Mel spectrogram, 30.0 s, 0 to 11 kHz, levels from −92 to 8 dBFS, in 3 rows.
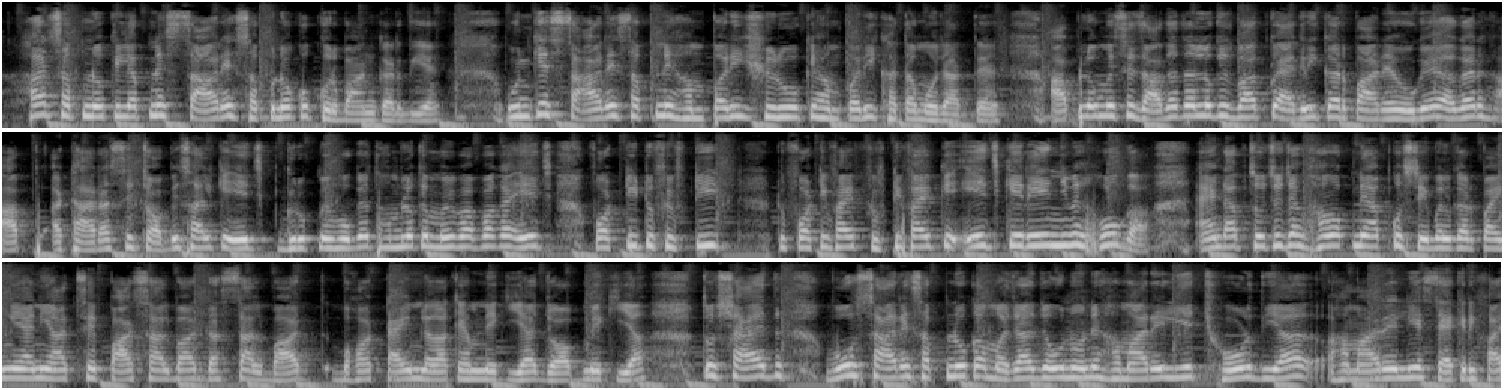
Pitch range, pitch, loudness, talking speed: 180-225 Hz, 200 Hz, -21 LUFS, 230 wpm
